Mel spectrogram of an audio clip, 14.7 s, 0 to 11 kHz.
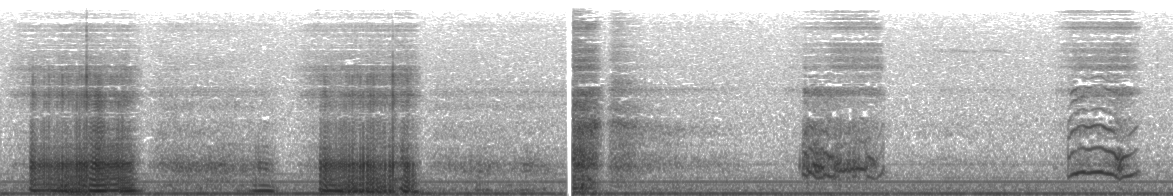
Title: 🐽 本日のイビキ / Snoring Sleep Sound 2025/01/31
